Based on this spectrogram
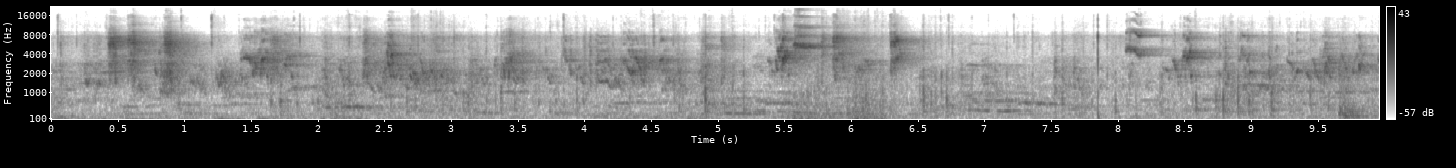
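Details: Pair of budgerigars with intermittent bursts of high chirps, squawks and warbled twitter, separated by short lulls.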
